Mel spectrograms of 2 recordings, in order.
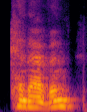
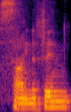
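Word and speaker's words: Kanban: across the Canan framework pronounced Canen not pronounced copin Canan what would we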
